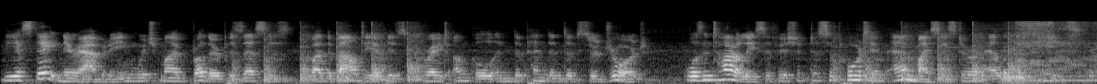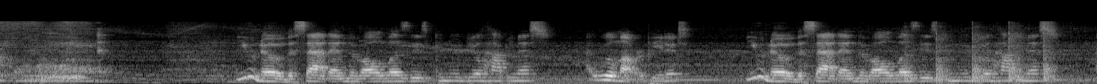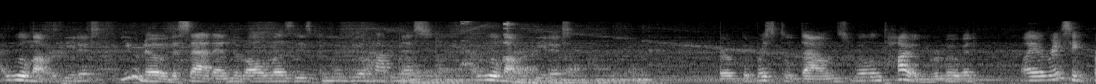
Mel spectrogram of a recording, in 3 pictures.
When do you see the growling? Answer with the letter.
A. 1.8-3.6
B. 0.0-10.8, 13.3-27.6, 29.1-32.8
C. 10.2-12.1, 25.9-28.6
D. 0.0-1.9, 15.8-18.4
C.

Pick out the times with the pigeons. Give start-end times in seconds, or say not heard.
9.9-11.8.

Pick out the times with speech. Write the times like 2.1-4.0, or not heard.
0.0-10.8, 13.3-27.6, 29.1-32.8.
